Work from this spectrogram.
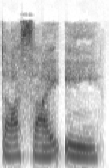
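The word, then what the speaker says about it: açaí: vegetarian dietary supplement what are acai berries acai pronounced acai berries harvested from palm trees in the Amazon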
